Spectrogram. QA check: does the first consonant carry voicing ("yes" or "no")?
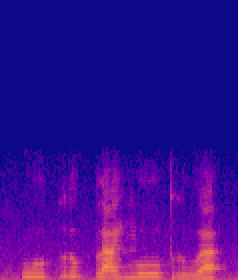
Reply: yes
